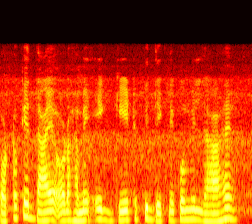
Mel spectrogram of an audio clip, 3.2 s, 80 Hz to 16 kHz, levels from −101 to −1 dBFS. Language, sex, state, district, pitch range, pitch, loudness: Hindi, male, Assam, Sonitpur, 140-160 Hz, 150 Hz, -16 LUFS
